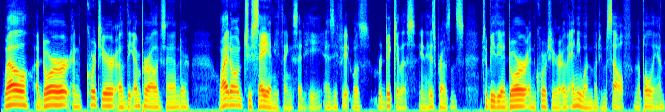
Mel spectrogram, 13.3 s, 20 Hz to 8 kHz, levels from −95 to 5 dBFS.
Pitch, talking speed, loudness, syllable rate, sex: 115 Hz, 155 wpm, -19 LUFS, 4.8 syllables/s, male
